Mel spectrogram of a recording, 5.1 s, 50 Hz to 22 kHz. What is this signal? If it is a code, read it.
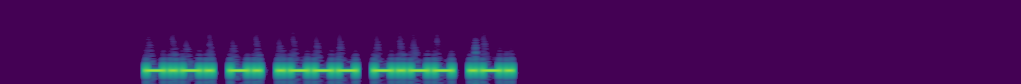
Morse code, heard as a keyed tone, about 43 wpm, 700 Hz. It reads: CNJYR
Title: Code Groups - 5 Letters - 40wpm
